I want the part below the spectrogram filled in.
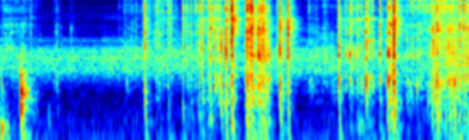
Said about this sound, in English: I'm using my ripple scissors so that it looks nice and rustic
